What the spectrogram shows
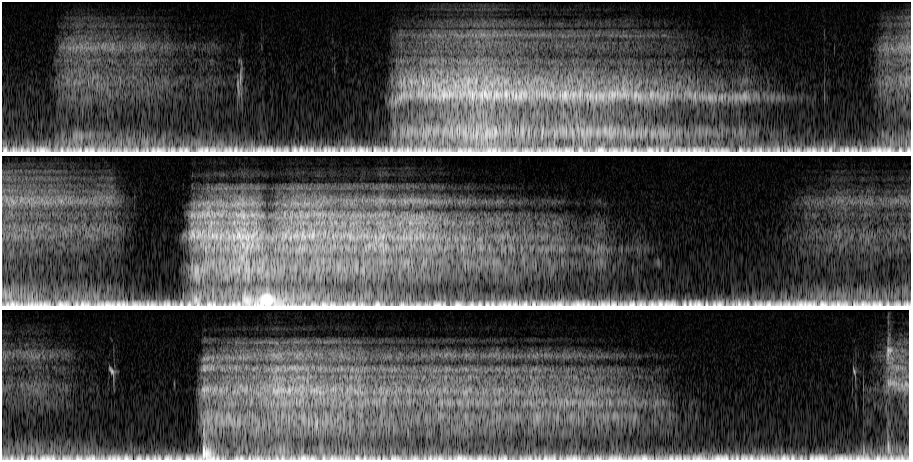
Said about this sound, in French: N'hésite pas à faire une respiration bruyante et sans pause.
